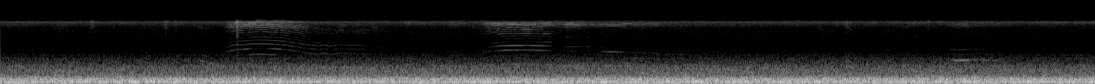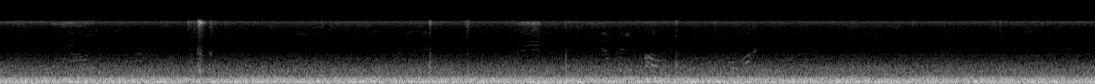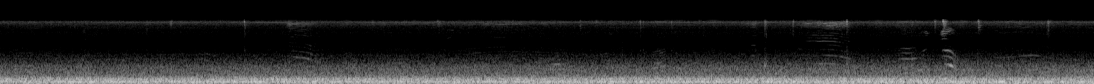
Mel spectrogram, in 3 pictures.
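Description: Steady jet airliner cabin noise in flight: a constant low rumble of engines and airflow heard inside the cabin during the descent.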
